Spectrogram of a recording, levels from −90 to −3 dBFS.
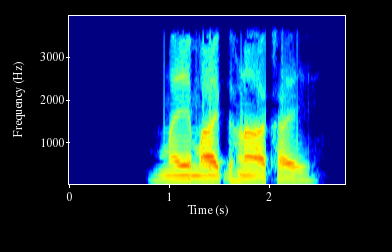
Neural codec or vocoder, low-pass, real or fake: none; 3.6 kHz; real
